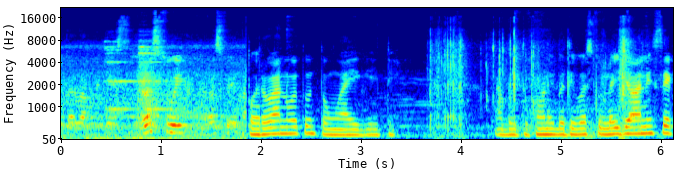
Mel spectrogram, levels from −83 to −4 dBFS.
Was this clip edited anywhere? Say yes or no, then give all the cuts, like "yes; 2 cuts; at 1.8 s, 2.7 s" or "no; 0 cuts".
yes; 1 cut; at 1.8 s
